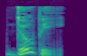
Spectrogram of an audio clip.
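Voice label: "dopy", British English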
